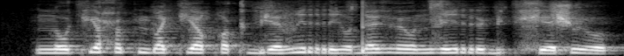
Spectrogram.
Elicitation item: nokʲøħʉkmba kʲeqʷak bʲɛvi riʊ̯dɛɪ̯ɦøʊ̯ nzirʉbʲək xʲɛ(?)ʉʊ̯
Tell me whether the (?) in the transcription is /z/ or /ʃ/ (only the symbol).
ʃ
